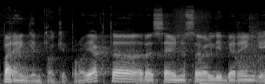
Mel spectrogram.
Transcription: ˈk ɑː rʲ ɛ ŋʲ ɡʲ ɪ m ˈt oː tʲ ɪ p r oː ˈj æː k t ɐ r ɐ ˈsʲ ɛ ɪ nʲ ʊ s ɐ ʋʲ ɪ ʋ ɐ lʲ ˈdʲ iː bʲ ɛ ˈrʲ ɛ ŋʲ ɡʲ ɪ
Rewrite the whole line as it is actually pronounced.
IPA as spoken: ˈp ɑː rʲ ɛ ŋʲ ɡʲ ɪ m ˈt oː kʲ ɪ p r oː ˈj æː k t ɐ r ɐ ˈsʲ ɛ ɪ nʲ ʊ s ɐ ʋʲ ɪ ʋ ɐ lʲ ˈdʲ iː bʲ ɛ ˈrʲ ɛ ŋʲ ɡʲ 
